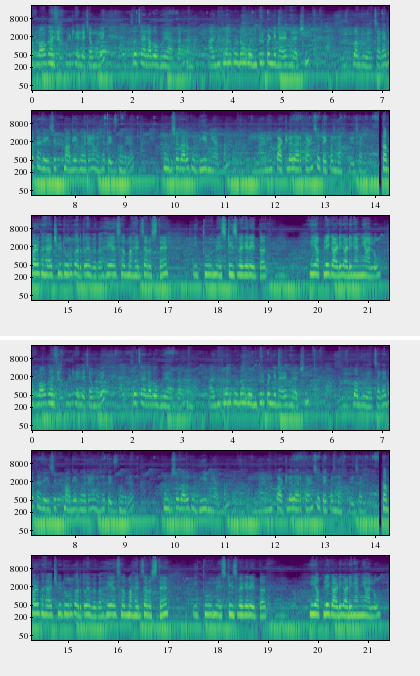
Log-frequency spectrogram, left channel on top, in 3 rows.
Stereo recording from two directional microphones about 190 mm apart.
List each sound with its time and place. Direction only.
0.1 s a man's voice: 5° left (ahead or behind)
7.0 s a woman's voice: 15° left (ahead or behind)
9.9 s a woman's voice: 15° left (ahead or behind)
14.2 s speech: 10° right (ahead or behind); by 17.0 s 30° right (ahead or behind)
17.5 s speech: 15° right (ahead or behind)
